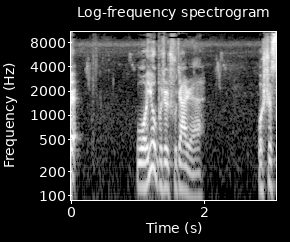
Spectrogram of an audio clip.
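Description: A man answers calmly.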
